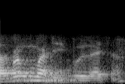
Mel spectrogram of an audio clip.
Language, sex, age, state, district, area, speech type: Hindi, male, 30-45, Bihar, Darbhanga, rural, conversation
